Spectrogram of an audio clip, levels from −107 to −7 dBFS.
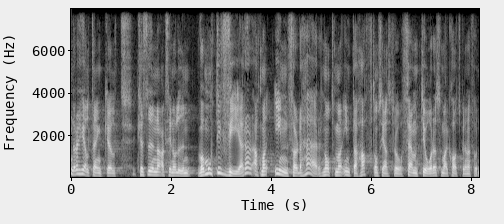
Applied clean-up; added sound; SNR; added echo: none; none; none; none.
